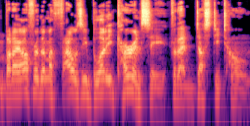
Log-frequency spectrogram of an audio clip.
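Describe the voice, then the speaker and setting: Lively intonation marks a man's put-on character voice. He moves at a fairly quick pace. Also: fairly high pitch for a man. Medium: read story. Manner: pompous, imperious.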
